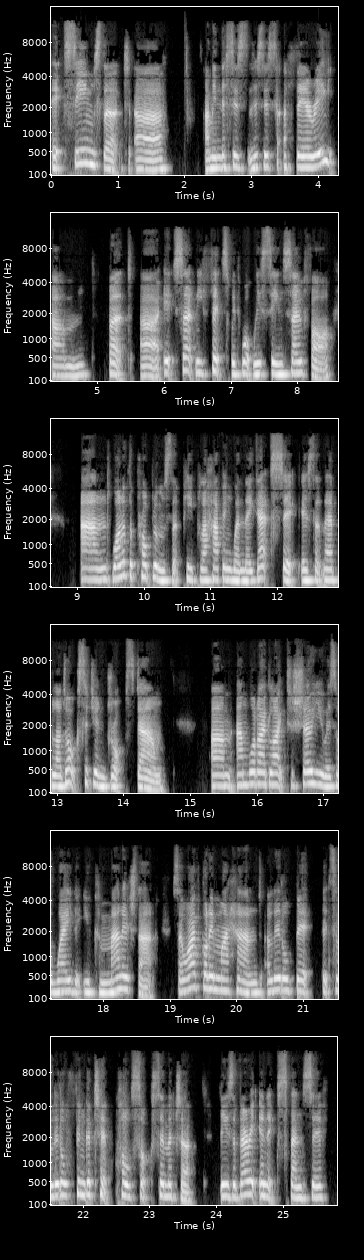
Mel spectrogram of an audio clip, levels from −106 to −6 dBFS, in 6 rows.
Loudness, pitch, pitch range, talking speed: -19 LUFS, 205 Hz, 185-225 Hz, 185 wpm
